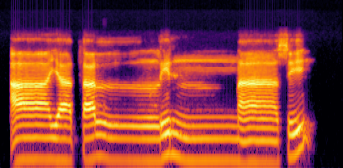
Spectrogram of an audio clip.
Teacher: Masuk dengan tidak mendengung Langsung masuk ke huruf lam, ditandai lamnya ada tasdidnya, tetapi tidak mendengung. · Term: idgham bila gunnah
